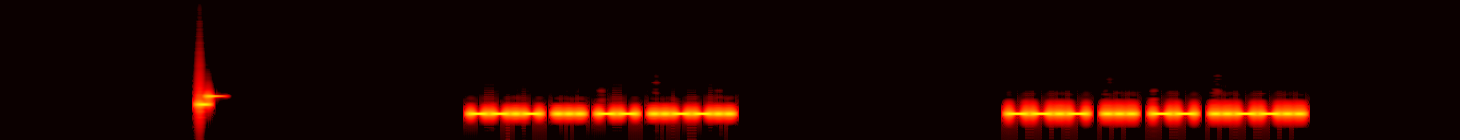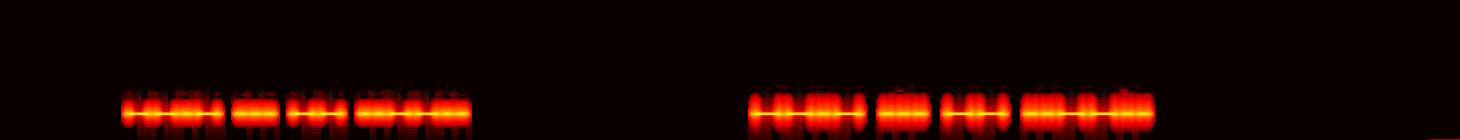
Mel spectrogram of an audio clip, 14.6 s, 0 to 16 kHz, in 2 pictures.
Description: Morse code, heard as a keyed tone, about 35 wpm, 700 Hz. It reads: QSM? QSM? QSM? QSM?
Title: Speed-Racing Q-Codes - 30wpm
